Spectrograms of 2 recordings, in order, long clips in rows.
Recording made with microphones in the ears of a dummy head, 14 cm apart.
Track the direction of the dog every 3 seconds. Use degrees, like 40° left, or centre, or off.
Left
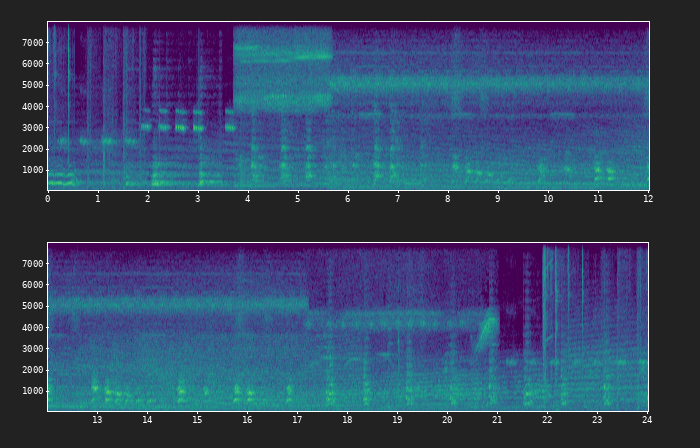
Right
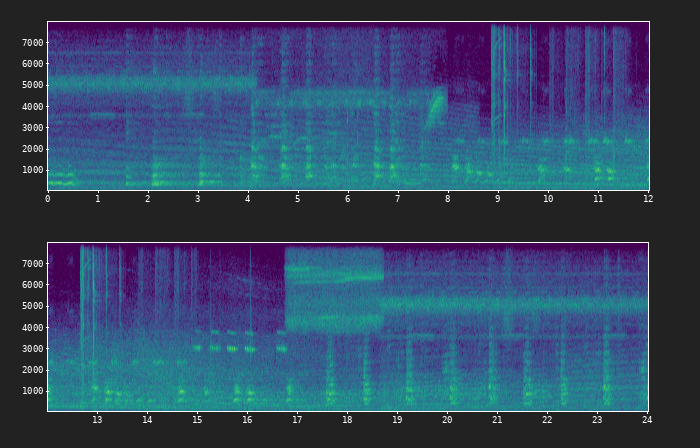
30° right, 30° right, 30° right, 20° right, 20° left, centre, 20° right, 30° right.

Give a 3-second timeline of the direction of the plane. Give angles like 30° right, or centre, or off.
70° right, 70° right, 60° right, 40° right, 10° right, 20° left, 50° left, 60° left.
